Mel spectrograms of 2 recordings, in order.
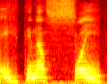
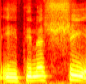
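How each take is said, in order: First: The consonant is a thick, heavy 's' sound. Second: The consonant sounds like an 'sh' sound. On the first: The speaker calls it right. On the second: The speaker calls it wrong. "sodnya masih mirip shin"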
